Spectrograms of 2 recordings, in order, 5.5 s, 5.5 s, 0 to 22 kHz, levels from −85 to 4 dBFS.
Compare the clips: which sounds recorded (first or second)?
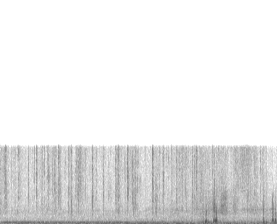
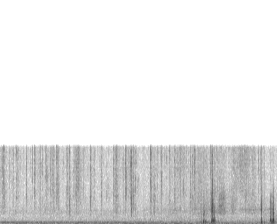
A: first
